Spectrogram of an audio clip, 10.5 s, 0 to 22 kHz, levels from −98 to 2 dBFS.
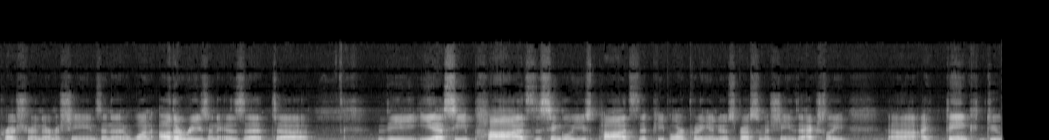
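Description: At about 10.02 s there's a cut-off end: the last buffers never got written or played, so the sound stops mid-event and drops straight to silence with no decay.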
